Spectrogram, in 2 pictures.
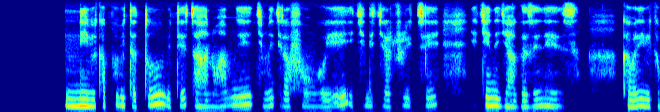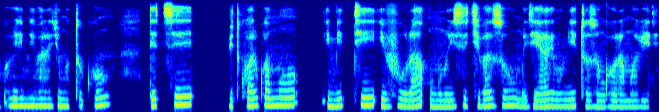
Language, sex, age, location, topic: Kinyarwanda, female, 18-24, Kigali, health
